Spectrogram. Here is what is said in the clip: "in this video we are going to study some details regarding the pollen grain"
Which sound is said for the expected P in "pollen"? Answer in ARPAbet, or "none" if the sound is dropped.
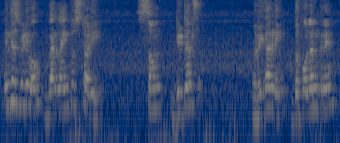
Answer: F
